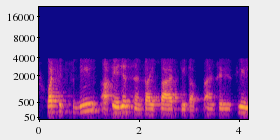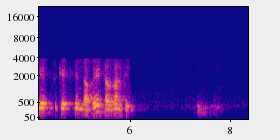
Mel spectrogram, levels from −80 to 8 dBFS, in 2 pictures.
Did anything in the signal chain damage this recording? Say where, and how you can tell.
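Yes. The damage is at the codec stage, from Speex throughout. Nothing sits above 3.8 kHz, the band runs roughly 300 Hz to 3.4 kHz, and the speech is hoarse and noisy, which fits a low-bitrate setting near 8 kbps that starves the excitation.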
